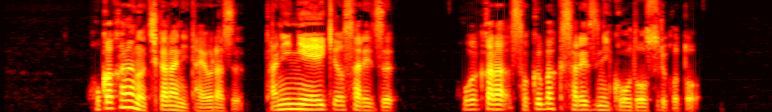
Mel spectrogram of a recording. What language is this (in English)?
Japanese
